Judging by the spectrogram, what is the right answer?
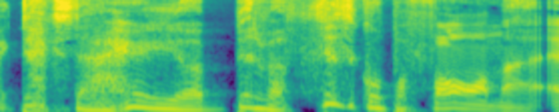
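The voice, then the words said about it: Imitates another person's strong accent. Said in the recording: “he has this very, very strong accent.”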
